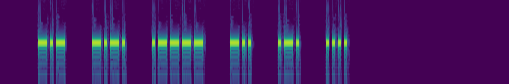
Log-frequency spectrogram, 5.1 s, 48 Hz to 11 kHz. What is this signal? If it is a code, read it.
Morse code, heard as a keyed tone, about 40 wpm, spaced as for 23 wpm, 700 Hz. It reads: KC1DRH
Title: USA Call Signs - 6 Characters - 3x Character Spacing - 40wpm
